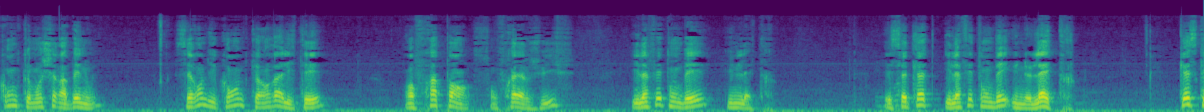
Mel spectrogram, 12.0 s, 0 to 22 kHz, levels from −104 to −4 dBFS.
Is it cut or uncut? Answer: uncut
